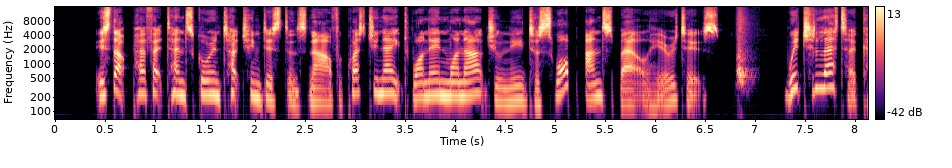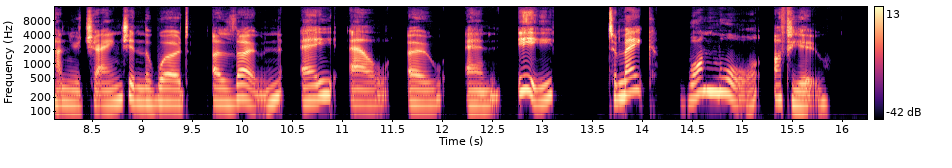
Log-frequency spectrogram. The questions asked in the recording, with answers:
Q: Which letter can you change in the word alone, A-L-O-N-E, to make one more of you.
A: You change the letter A for the letter C to get the word clone.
